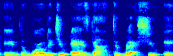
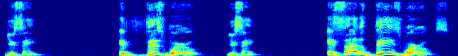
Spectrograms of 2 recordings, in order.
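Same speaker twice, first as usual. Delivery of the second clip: much higher and louder, fervent exhortation; preaching at full force; 9 semitones higher, 3 dB louder than usual. Real, not acted. Speaker urges listeners to use their whole mind, preaching at full force. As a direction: lift it into a fiery sermon peak. Preaching climax, high and loud.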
